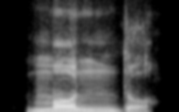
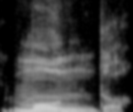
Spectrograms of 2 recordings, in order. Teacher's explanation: Vejam que em Esperanto não fazemos som nasal. Mondo, mas em português, mundo.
